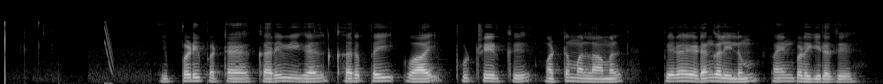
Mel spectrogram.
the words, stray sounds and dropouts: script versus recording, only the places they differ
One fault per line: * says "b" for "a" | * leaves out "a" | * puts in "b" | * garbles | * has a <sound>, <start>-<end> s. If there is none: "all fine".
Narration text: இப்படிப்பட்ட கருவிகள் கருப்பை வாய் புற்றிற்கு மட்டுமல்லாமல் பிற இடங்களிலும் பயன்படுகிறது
* has a chirp, 1.0-1.2 s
